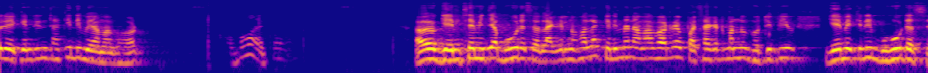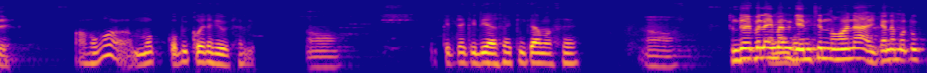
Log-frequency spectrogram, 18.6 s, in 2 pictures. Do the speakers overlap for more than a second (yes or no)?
no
